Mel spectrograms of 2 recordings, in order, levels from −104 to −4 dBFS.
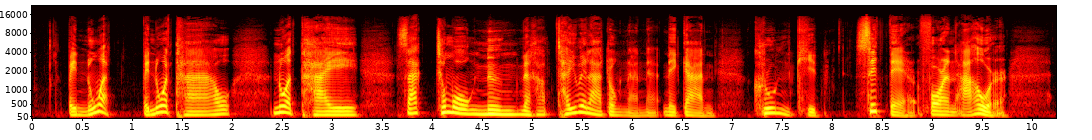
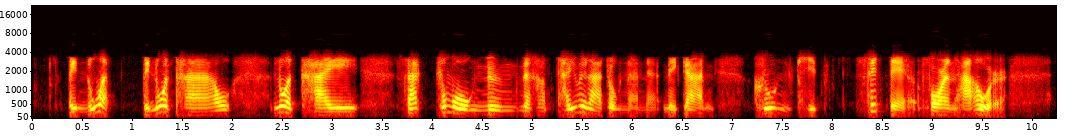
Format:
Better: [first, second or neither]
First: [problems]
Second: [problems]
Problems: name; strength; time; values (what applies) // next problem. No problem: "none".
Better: first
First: none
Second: phone-call audio; poor line; nothing above 3 kHz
